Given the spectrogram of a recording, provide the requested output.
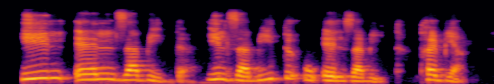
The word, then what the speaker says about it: habitent: Ils habitent, je ne prononce pas ENT.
